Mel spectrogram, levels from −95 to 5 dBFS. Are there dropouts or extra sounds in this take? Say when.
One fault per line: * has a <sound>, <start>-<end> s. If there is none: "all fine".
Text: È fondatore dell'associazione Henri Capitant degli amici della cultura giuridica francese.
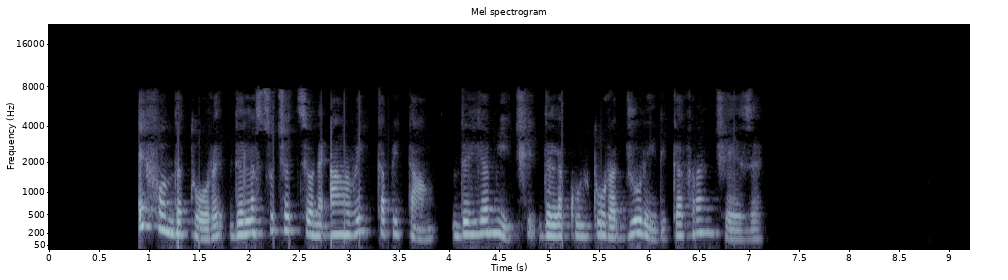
all fine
